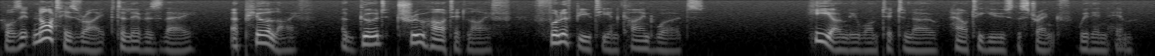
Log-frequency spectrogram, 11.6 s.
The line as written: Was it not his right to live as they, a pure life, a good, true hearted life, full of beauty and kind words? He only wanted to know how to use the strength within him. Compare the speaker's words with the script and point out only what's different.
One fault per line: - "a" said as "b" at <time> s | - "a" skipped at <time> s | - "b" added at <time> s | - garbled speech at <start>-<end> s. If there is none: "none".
none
